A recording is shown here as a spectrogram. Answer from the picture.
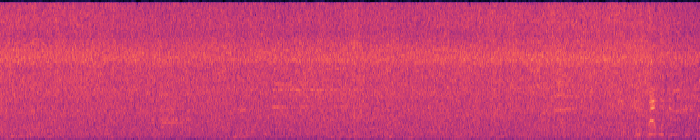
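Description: Fast-flowing, swollen river rushing steadily: an even roar of turbulent water.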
